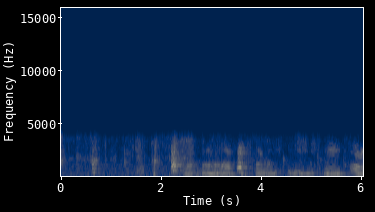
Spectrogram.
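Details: Two puppies play-fighting indoors, giving low growls, whimpers and short yips in overlapping bursts, with a person's voice and some music.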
